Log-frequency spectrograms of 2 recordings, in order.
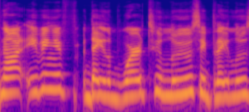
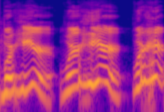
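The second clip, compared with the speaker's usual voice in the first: panicked, freaking-out voice at a higher pitch; 5 semitones higher, 3 dB louder than usual. Retelling waking up on game morning, imitating own freaking out. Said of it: "And I'm freaking out".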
